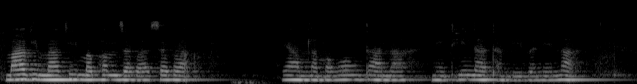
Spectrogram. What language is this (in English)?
Manipuri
